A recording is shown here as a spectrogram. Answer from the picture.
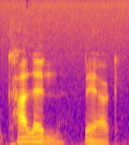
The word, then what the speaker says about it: Kallenberg: I will tell no Kallenberg, LL, double L. No, and not in Spanish, Kallenberg.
